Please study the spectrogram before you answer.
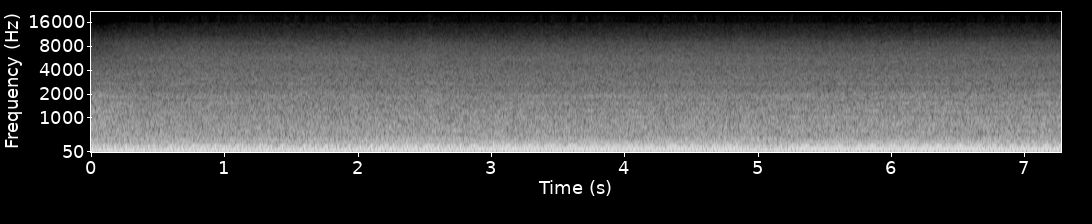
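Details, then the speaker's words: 1969 Dodge Super Bee parked with engine speed slightly raised and its R134a AC running. Smooth low drone with no compressor squeal or clatter. Vent air is just under 50°F, so the AC operates normally. "Alright, that's probably about as cold as it's going to get, and we're like right down at the green, which is, you know, we're probably just under 50 degrees, so I have no complaints about that."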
